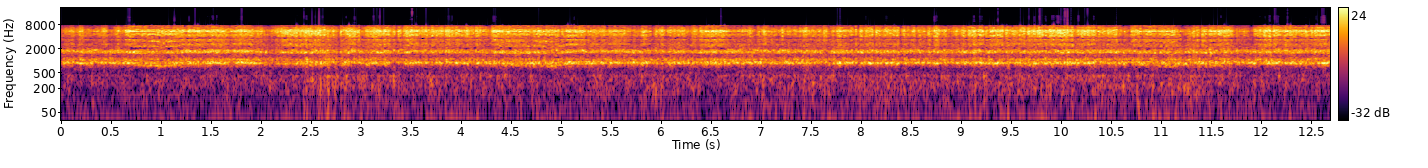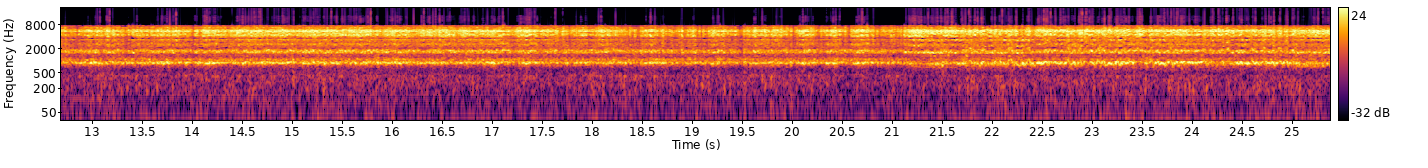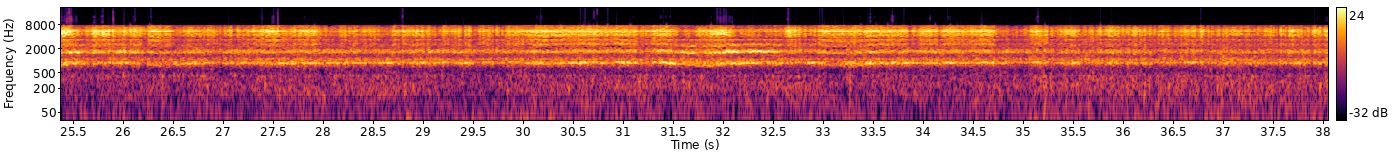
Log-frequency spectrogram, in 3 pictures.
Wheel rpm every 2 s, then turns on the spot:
230, 230, 230, 230, 230, 230, 230, 230, 230, 240, 220, 190, 200, 230, 240, 230, 230, 230, 230.
none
